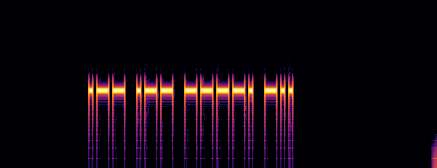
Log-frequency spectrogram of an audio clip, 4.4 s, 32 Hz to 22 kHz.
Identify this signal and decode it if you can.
Morse code, heard as a keyed tone, about 30 wpm, 650 Hz. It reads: WW9D
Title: SOTA QSO Practice 30wpm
